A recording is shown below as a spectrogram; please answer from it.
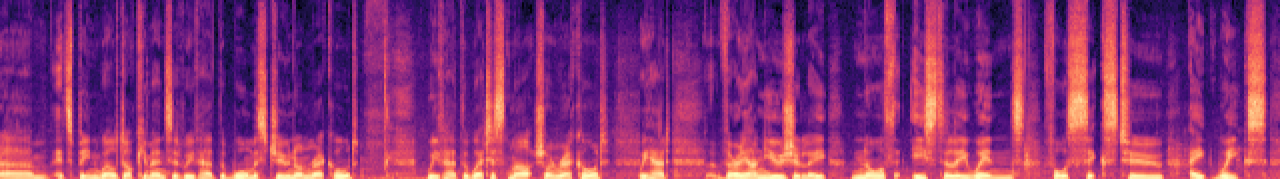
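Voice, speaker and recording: Measured man explaining his farm. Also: mid-range voice. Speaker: organic apple grower. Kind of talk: radio news interview. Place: outdoors at a farm.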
